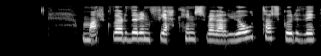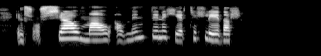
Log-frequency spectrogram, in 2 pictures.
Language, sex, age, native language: Icelandic, female, 40-49, Icelandic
